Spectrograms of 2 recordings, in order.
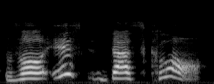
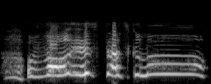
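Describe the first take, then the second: First: Wo ist das Klo said slowly, V sound for Wo; careful German teaching voice; German phrase. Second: High, loud, slow pleading; hammed-up urgent need to pee; desperate for the toilet. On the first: Shown as a demonstration. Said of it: "All together now". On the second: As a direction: beg like you really need the bathroom. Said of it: "say it like I really have to go".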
